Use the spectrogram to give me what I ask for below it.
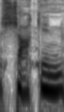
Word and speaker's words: Shocken: origin of your name, Shocken Foods? Maybe you can spell it first for everybody. So it is, first part is shock, and then instead of I-N, it is E-N, Shocken Foods.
